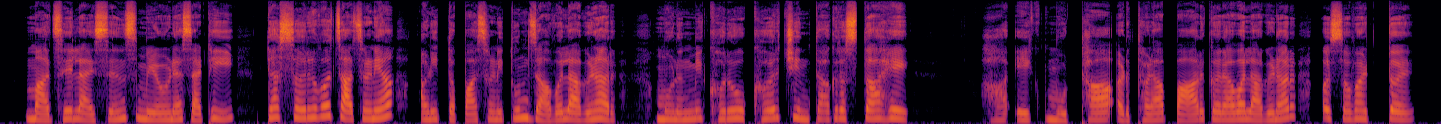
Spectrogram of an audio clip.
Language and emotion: Marathi, fearful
